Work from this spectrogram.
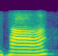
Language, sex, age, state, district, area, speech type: Sindhi, female, 60+, Maharashtra, Ahmednagar, urban, conversation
